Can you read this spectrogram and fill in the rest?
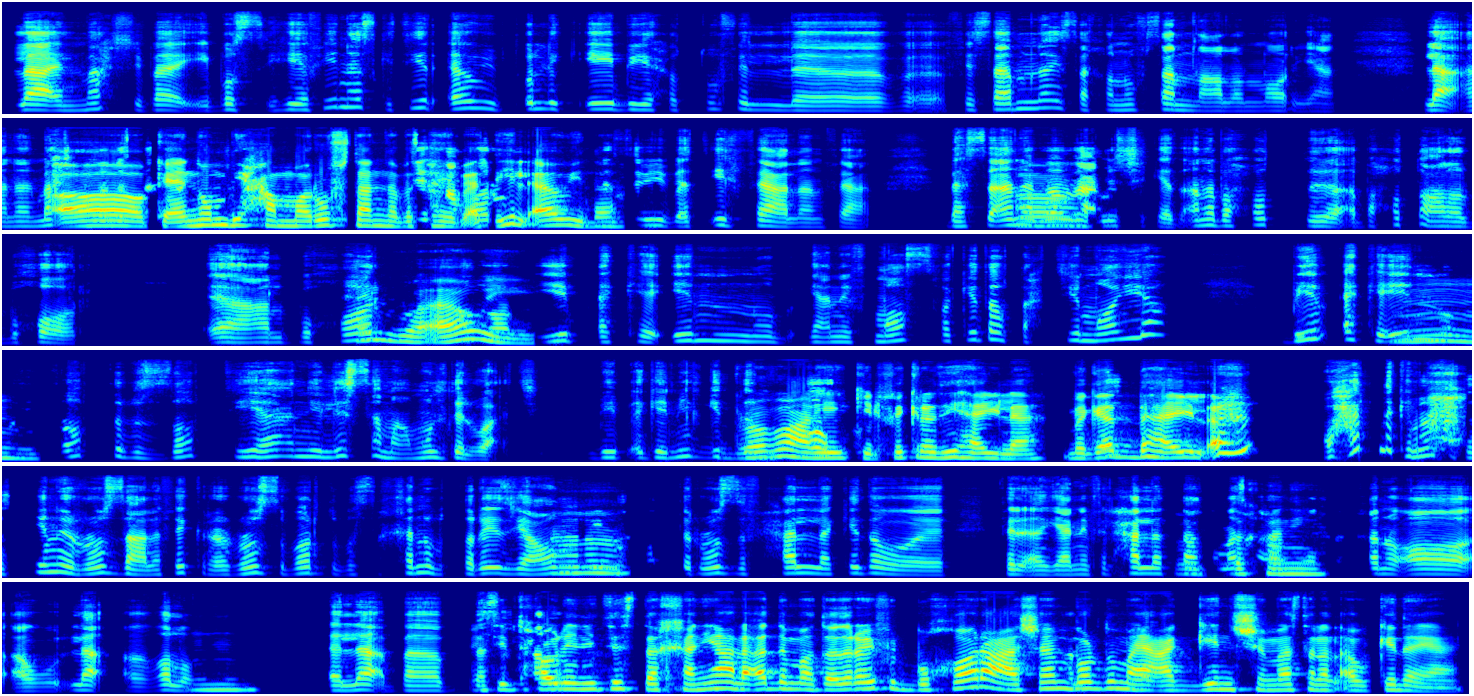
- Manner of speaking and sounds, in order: distorted speech; chuckle; unintelligible speech
- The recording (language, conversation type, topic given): Arabic, podcast, إيه اللي بتعمله علشان تقلّل هدر الأكل في البيت؟
- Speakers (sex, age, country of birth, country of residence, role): female, 30-34, Egypt, Egypt, host; female, 65-69, Egypt, Egypt, guest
